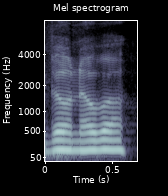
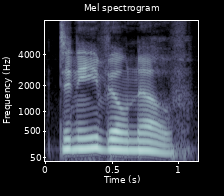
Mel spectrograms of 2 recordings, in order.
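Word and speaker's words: Denis Villeneuve: Is it Villanova? Bill Viva. I butchered that.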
